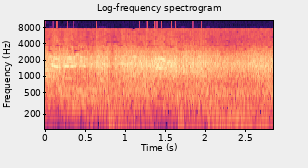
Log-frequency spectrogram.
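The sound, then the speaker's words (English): Cannon fire on the gun deck of a warship in battle makes a loud, sustained roar that holds at an even level for the whole stretch, with no separate shots standing out. “Fire! His gun is loaded and fired twice as often as any other on deck.”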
